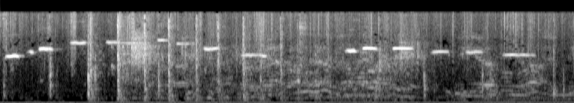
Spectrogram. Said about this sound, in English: On a sunny day, you could see him walking down the shady side of the street, whistling and handling the oddments in his little pocket.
